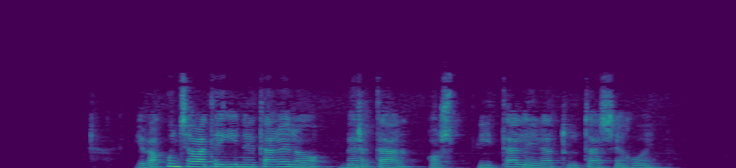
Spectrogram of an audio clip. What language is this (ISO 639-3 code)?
eus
